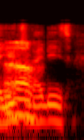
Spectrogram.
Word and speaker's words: Eugenides: Jeffrey wrote this book, I knew how to pronounce his name. Eugenides I think it's Eugenides. Yeah, Eugenides.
